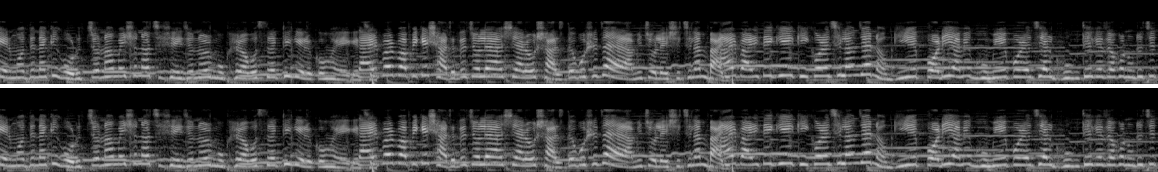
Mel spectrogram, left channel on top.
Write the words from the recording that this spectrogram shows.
এর মধ্যে নাকি গরুর চনাও মেশানো আছে, সেই জন্য ওর মুখের অবস্থা ঠিক এরকম হয়ে গেছে। তারপর পপিকে সাজাতে চলে আসে আর ও সাজতে বসে যায়, আর আমি চলে এসেছিলাম বাড়ি। আর বাড়িতে গিয়ে কি করেছিলাম জানো, গিয়ে পরেই আমি ঘুমিয়ে পড়েছি। আর ঘুম থেকে যখন উঠেছি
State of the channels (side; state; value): both; identical; correlation 1.00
